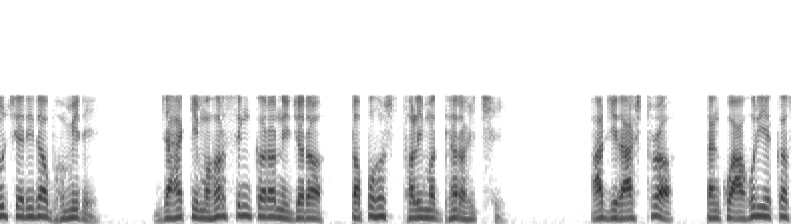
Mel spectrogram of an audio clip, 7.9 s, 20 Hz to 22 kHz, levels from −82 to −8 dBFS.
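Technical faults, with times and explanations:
No technical faults can be heard; the speech signal stays continuous and steady, with nothing breaking into or altering it at any point.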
